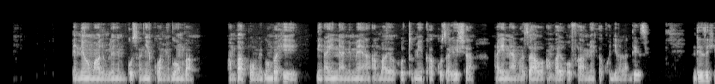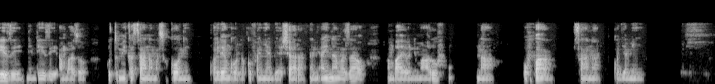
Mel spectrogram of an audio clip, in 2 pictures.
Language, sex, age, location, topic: Swahili, male, 18-24, Dar es Salaam, agriculture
